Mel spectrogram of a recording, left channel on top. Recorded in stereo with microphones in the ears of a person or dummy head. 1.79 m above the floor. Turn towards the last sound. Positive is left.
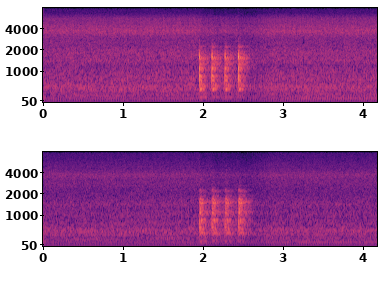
turn(degrees=50)  # may be behind; listen again after turning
